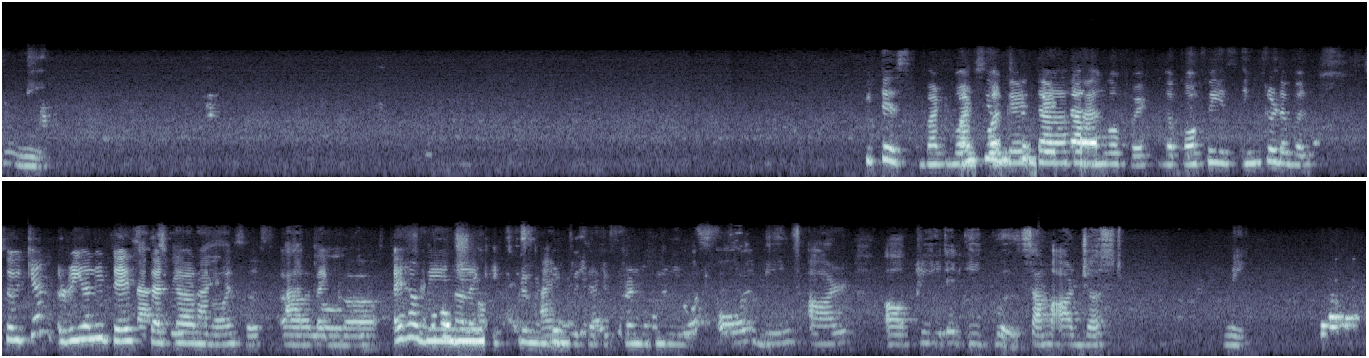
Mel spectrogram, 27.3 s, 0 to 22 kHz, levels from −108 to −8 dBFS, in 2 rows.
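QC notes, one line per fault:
0.0–0.14, 11.82–11.86, 14.61–21.76 and 22.49–23.06 s, speech suppressed in double talk: The sound dips while the far side talks. Drops reach about 10, 5, 15 and 15 dB. The third run loses roughly 4 s in pieces. The echo canceller likely ducked both talkers together.
0.07–14.98, 16.07–16.44, 17.42–23.94 s and 24.75 s to the end, echo leak: A delayed copy returns. Delay is 418 ms, then about 307–309 ms. It sits about 25 dB and 35 dB down, but near speech level at 17.42–23.94 s. Loudspeaker pickup likely escaped cancellation.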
